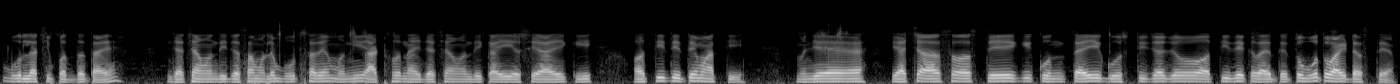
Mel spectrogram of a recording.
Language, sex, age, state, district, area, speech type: Marathi, male, 30-45, Maharashtra, Nagpur, rural, spontaneous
